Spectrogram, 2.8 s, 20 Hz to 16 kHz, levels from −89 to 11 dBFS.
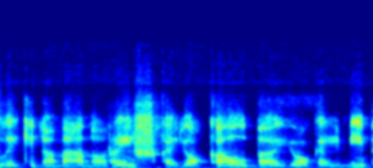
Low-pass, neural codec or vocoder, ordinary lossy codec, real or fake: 14.4 kHz; autoencoder, 48 kHz, 128 numbers a frame, DAC-VAE, trained on Japanese speech; Opus, 32 kbps; fake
